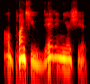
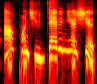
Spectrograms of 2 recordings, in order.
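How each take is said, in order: First: Said in the usual way. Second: Put-on much higher, playful tough-girl threat; hammed-up Jersey threat; mock tough threat. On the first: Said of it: "That's my, my saying". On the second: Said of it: "That's what I say".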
